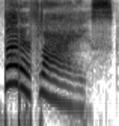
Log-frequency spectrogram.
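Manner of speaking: imitated soft, sighing poem voice. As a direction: stretch it out softly like a delicate child reciting. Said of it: "her voice was so soft".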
